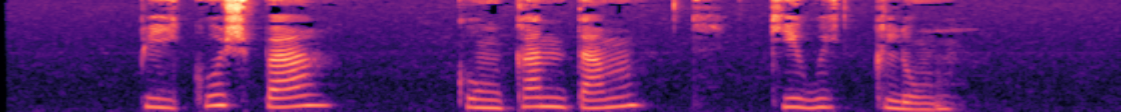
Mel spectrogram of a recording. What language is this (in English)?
Jauja Wanca Quechua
